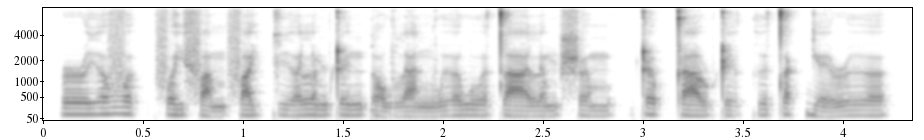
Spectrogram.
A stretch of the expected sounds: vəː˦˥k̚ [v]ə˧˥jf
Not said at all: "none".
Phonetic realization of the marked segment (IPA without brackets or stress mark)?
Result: f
